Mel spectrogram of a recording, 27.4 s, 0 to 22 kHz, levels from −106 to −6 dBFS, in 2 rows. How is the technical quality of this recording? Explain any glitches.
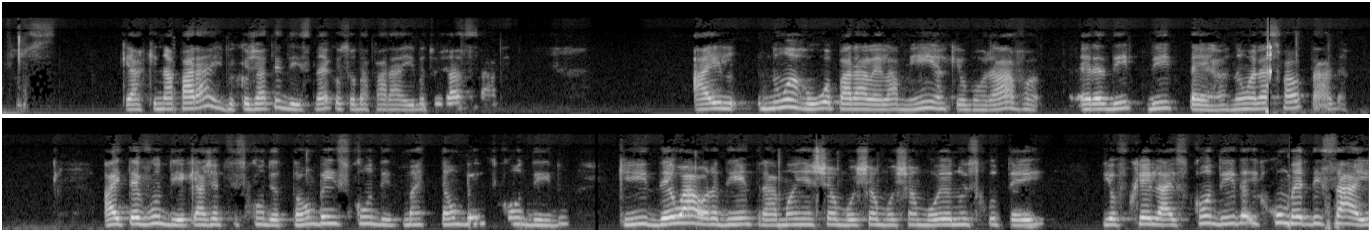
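The recording has plainly audible codec damage throughout and five brief decoding glitches.

Across the whole speech clip the sound has a watery, swirling quality, with smeared consonant attacks. This is likely MP3 compression at a low bitrate, consistent with roughly 64 kbps. The encoder drops high frequencies and weak spectral components that flicker between frames.

Short bursts of damaged data in a compressed stream occur at 1.70–1.73 s, 12.63–12.70 s, 19.60–19.64 s, 21.82–21.84 s and 26.54–26.57 s. Each is a brief chirp, squawk, click or short hole, where the decoder misread corrupted frames and resynchronised on the next valid header.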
